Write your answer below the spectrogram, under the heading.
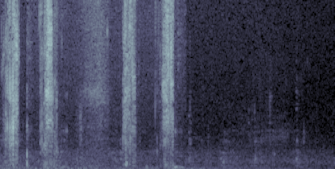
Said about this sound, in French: la maman vache passe ainsi de nombreuses heures à lécher son petit pour le rassurer, le nettoyer, mais aussi pour faire connaissance avec lui et lui témoigner son affection.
